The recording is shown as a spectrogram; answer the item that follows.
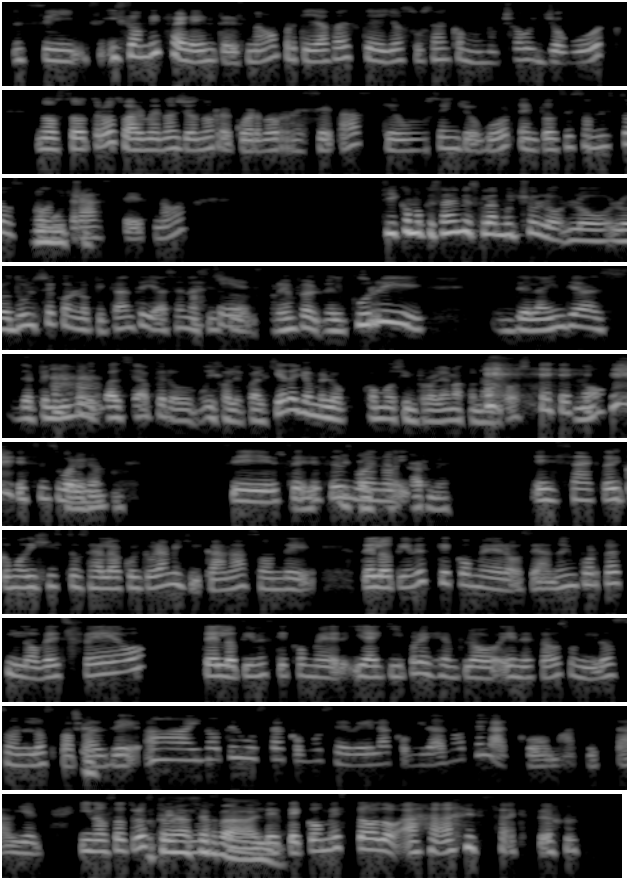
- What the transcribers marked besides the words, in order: chuckle; put-on voice: "No te vaya hacer daño"; laughing while speaking: "Ajá, exacto"; chuckle
- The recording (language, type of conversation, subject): Spanish, unstructured, ¿Qué papel juega la comida en la identidad cultural?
